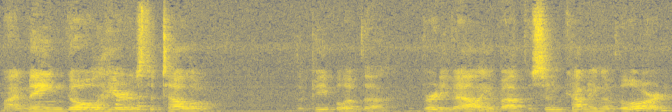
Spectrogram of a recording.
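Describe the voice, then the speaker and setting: Speaking at a fairly slow pace, a man with a fairly high pitch keeps a monotone, flat intonation. Noticeable background noise and audible room echo surround him. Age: 70s. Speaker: religious TV station operator. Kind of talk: interview.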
